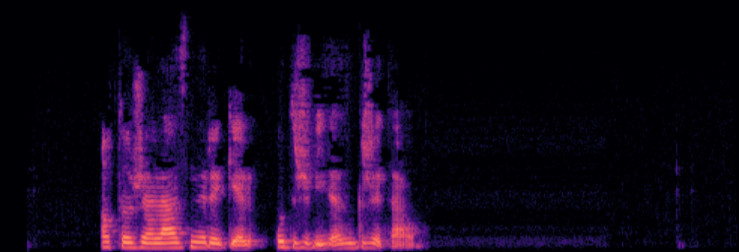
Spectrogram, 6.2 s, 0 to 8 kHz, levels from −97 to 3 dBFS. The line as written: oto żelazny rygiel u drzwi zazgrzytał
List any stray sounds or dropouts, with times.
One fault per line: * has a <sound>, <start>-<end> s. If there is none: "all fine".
all fine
